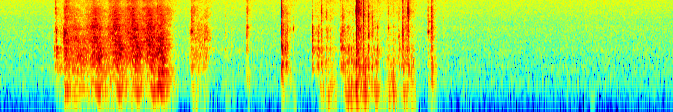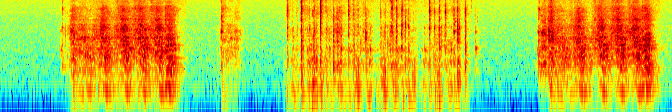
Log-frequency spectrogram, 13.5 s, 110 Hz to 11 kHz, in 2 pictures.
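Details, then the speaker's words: Classic Mazda sitting over 10 years, first start attempt with choke: starter cranks in bursts with long pauses, catches briefly but never runs; cranks but won't start, owner suspects flooding or hydraulic lock from excess fuel poured in, oil checked. "think it's just hydraulic hydraulically locked but anyway i'm not going to invest too much time in it we sort of it does want to run i think it's just hydraulically locked because i've poured like 10 000 liters of fuel down the car"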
